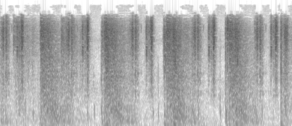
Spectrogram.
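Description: Rifle gunfire in the mobile shooter Gun of Boom, loud rapid bursts of automatic fire with short pauses between volleys, dense and close throughout.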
